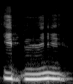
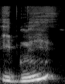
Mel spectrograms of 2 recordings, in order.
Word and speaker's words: Ibni: Juste pour continuer, tu es lauréat du prix Ibni, si je le prononce bien, de l'année 2015.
